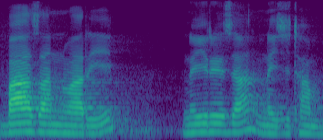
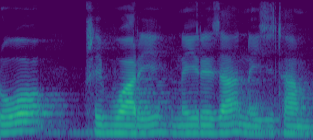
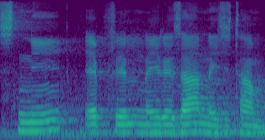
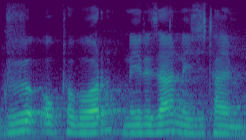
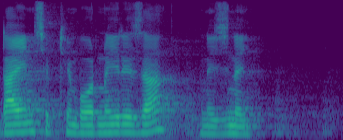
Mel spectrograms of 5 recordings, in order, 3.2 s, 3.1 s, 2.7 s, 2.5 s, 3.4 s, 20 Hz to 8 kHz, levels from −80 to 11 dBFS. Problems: none marked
